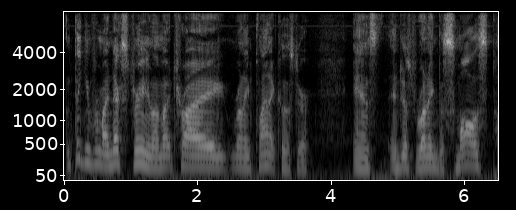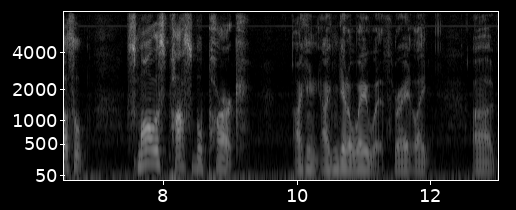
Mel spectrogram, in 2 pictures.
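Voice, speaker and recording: A man chatting casually on a livestream in a halting, rambling way, often searching for words. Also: mid-range voice, clean tone. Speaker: live streamer.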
